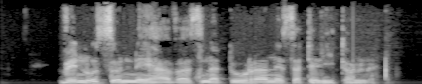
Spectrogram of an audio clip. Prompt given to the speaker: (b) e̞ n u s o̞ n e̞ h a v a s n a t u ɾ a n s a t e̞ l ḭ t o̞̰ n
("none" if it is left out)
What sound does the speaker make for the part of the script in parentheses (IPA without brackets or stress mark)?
v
